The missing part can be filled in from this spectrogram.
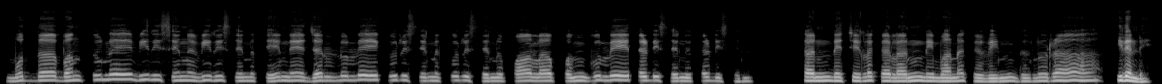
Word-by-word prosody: ముద్దబంతులే 190 +6 -1 0.2
విరిసెను 190 -4 -3
విరిసెను, 170 -4 -3
తేనె 175 +4 -1
జల్లులే 190 +5 0 0.2
కురిసెను 180 -4 -4
కురిసెను, 165 -4 -3
పాల 165 +1 0 0.3
పొంగులే 180 +5 +1 0.2
తడిసెను 175 -4 -1
తడిసెను 150 -4 -6 0.6
కన్నె 170 0 +4
చిలకలన్నీ 165 -1 +3
మనకు 155 0 +1
విందులు 150 +1 +1
రా 180 0 +3 0.5
ఇదండీ. 150 -8 +7
175 Hz, 90 wpm, -24 LUFS, 160-185 Hz, 0.6 s, ఇదండీ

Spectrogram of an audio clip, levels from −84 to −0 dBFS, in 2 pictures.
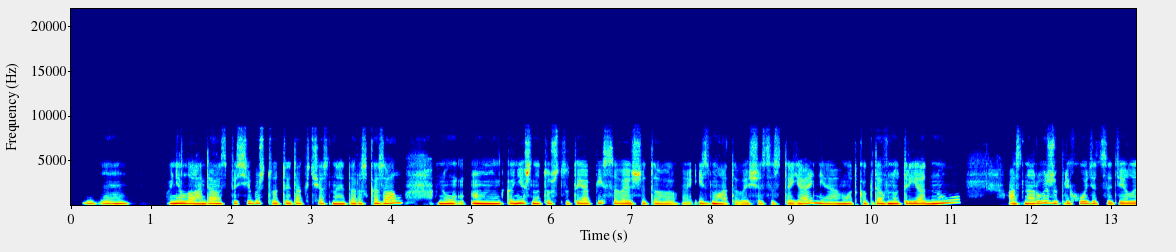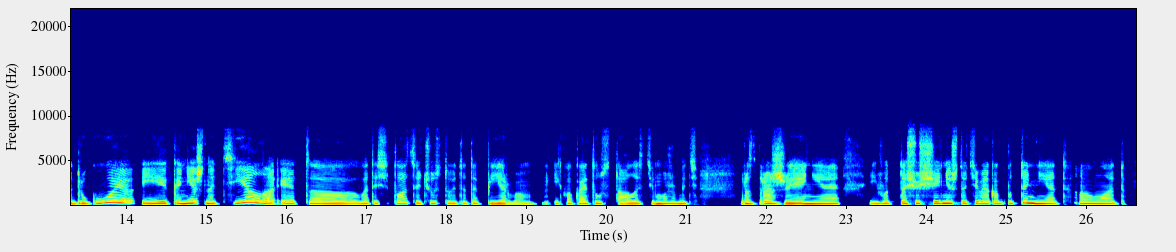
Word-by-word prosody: Мгм, 210 -1 -1 0.4
поняла, 215 -2 +5
да, 210 0 +3
спасибо, 225 +4 -4
что 205 -4 -5
ты 195 -1 -3
так 200 -1 -6
честно 205 -3 0
это 195 +1 -2
рассказал. 215 +7 -1 0.4
Ну, 210 +1 +4
м, 205 -1 +8
конечно, 220 -1 +4
то, 210 - -3
что 195 +1 -10
ты 200 +1 -2
описываешь- 195 -2 -2
это 185 -2 -3 0.2
изматывающее 185 -4 0
состояние, 190 +3 -2
вот. 190 -2 +2
Когда 195 +1 -1
внутри 205 +1 +4
одно, 215 +11 +4 0.6
а 185 - 0
снаружи 215 +5 0
приходится 210 -1 -3
делать 190 0 0
другое. 255 +7 0
И, 205 +1 +2
конечно, 210 -1 +2
тело 255 -5 -1
это 190 -2 -3
в 190 - -3
этой 195 0 -4
ситуации 225 0 -7
чувствует 210 -3 -7
это 195 0 -6
первым. 180 0 -3 0.2
И 205 - -7
какая-то 205 +1 -5
усталость, 185 -1 -4
и, - - -5
может 195 +1 +2
быть, 190 -1 -4 0.5
раздражение, 195 -1 +2 0.4
и 190 -2 -5
вот 195 0 -3
ощущение, 225 +2 +2
что 215 -1 -5
тебя 220 +2 -3
как 225 -1 -4
будто 230 +3 -5
нет. 205 -4 +4
Вот. 200 -3 -1
205 Hz, 125 wpm, -21 LUFS, 190-220 Hz, 0.6 s, м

